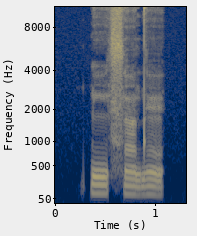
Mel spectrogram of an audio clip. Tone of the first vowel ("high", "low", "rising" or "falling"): low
